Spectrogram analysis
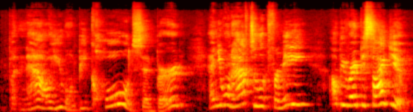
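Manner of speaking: high, slow at first, reassuring bird; comforting bird. Acted. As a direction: promise a worried friend you'll stay close.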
